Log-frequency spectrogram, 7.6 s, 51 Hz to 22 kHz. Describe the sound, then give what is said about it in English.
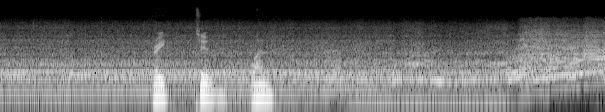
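A Honda race car engine idles with a steady, throbbing hum while voices count down briefly, then it revs hard and accelerates away, its pitch sweeping upward near the end, reaching 115 miles per hour. “Okay, he's revving up. There he goes.”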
